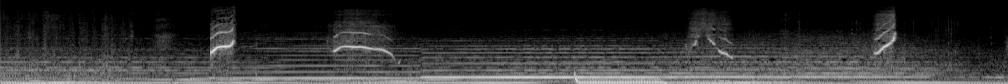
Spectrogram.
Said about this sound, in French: Bon, ce que je fais présentement, c'est que je siffle pour prévenir l'ours en quelque sorte que l'on vient. Je pense qu'un bon nombre d'ours ne sont pas agressifs du tout, mais ils n'aiment pas être surpris.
